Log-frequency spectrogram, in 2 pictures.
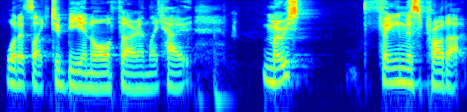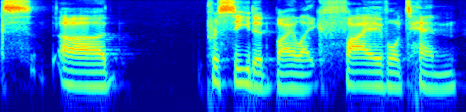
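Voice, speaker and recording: A man's voice: fairly low pitch, steady tone, slow, pushed and bright. A man co-hosting a casual podcast, explaining things in an earnest, rambling way. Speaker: podcast co-host.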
